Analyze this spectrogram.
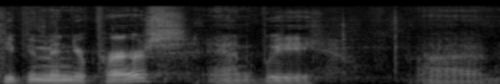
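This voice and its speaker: With ordinary pitch variation, this man's voice carries vocal fry. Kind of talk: church announcements. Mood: relaxed, lightly humorous. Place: church.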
